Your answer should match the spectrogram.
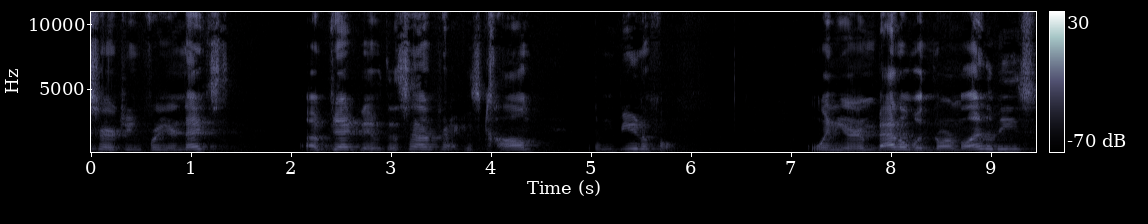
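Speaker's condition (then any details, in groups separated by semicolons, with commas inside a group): Cerebral palsy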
